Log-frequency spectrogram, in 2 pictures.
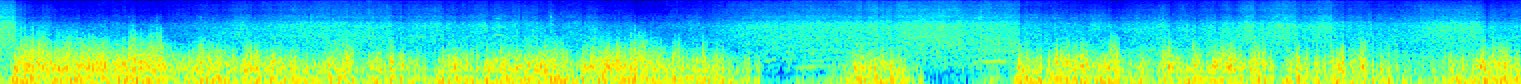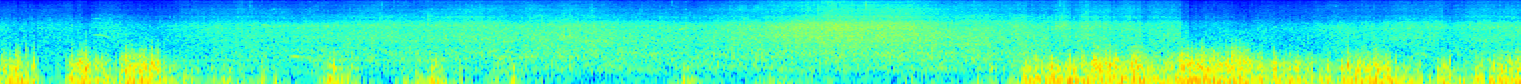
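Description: Wind buffeting the microphone in gusts, a heavy rumble that drops out briefly several times, over the hiss of choppy sea and surf. The wind eases for a few seconds past the middle, leaving mostly the wash of the waves, then picks up again near the end.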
